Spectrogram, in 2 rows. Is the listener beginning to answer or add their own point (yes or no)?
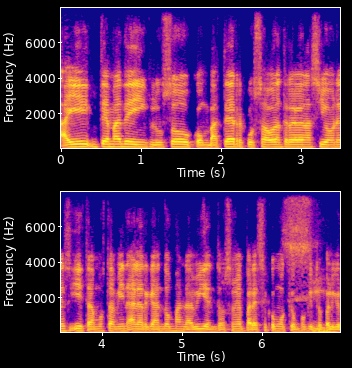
yes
